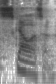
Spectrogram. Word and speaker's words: Skchui: You're supposed to pronounce it skeleton.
